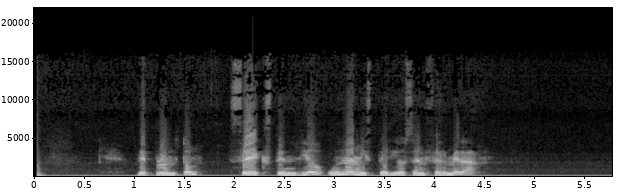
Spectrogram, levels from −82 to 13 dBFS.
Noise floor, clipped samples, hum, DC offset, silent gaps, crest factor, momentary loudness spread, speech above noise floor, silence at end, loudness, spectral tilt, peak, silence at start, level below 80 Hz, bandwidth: -34 dBFS; under 0.1%; none; under 0.1%; none; 12 dB; 17 LU; 24 dB; 0.05 s; -11 LUFS; -6.5 dB/octave; 0 dBFS; 0.05 s; -44 dBFS; 16 kHz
